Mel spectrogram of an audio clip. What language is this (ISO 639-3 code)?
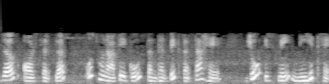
hin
